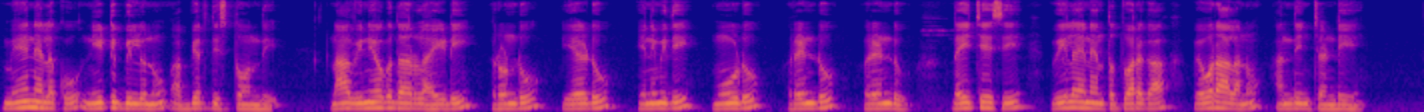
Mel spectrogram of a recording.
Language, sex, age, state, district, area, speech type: Telugu, male, 30-45, Andhra Pradesh, Nellore, rural, read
